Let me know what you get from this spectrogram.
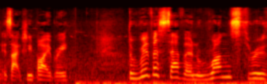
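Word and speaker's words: Bibury: Cotswolds as some people pointed out I was pronouncing it be brief completely wrong is actually by Barry the River Severn runs through the centre of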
